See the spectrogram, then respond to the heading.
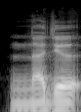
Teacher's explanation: عنین نون مشدد پہ غنہ ہے۔ نج جیم پہ قلقلہ کریں گے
